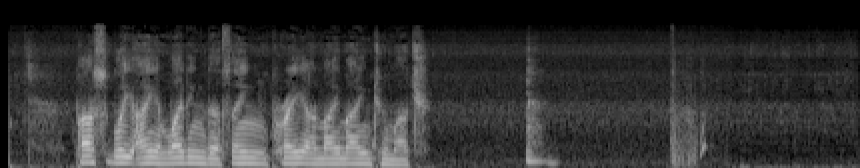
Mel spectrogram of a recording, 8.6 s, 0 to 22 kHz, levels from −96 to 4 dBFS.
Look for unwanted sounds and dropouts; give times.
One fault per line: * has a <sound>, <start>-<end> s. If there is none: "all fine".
* has a cough, 5.2-5.6 s
* has a laugh, 6.7-7.1 s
